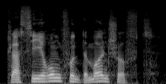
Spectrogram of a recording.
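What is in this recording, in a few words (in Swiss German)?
"mannschaft", Bas Rhin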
